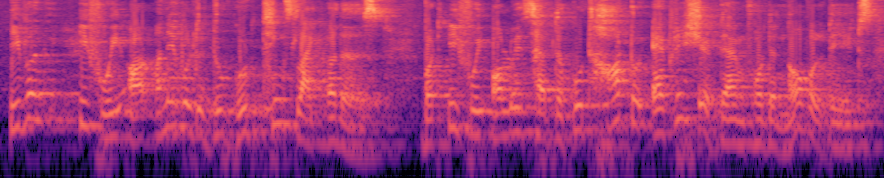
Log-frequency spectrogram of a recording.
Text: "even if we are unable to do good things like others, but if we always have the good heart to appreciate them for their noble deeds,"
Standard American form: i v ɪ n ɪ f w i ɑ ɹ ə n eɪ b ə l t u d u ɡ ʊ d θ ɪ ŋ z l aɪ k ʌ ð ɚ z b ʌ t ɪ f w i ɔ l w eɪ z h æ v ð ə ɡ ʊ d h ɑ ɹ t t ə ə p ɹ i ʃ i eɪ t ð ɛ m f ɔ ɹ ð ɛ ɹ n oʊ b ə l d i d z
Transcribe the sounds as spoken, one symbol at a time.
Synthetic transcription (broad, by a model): i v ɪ n ɪ f w i ɑ ɹ ə n eɪ b ə l t u d u ɡ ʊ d t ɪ ŋ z l aɪ k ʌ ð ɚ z b ʌ t ɪ f w i ɔ l w eɪ z h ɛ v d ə ɡ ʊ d h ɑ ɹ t t ə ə p ɹ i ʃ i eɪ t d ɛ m f ɔ ɹ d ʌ n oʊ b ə l d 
